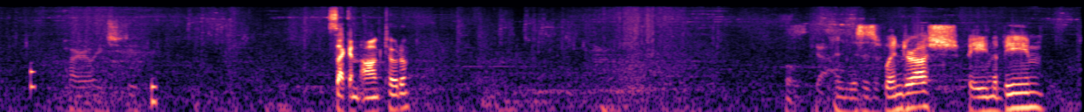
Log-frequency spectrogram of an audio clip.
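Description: Magical spell effects whoosh and chime in a game battle.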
